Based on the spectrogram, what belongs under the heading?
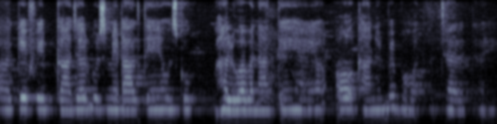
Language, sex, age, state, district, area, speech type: Hindi, female, 18-30, Uttar Pradesh, Prayagraj, rural, spontaneous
